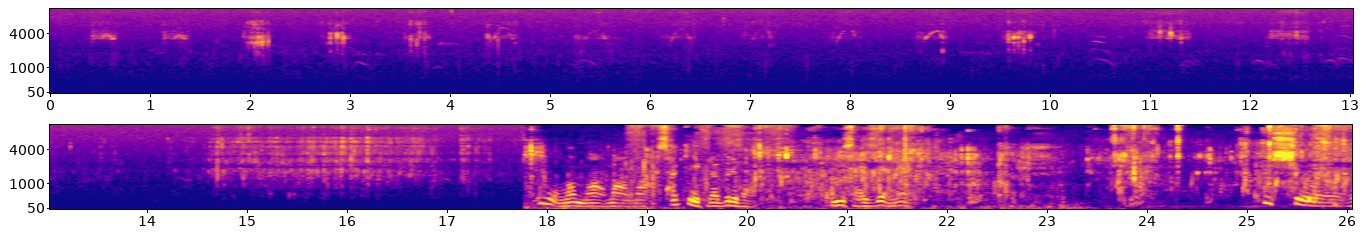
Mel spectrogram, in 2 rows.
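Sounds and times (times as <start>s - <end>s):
open-air hiss: 0.0s - 17.8s.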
